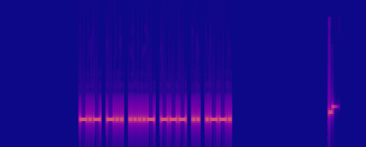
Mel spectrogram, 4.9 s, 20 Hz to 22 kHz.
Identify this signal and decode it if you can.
Morse code, heard as a keyed tone, about 40 wpm, 700 Hz. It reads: KD4OIP
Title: USA Call Signs 40wpm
